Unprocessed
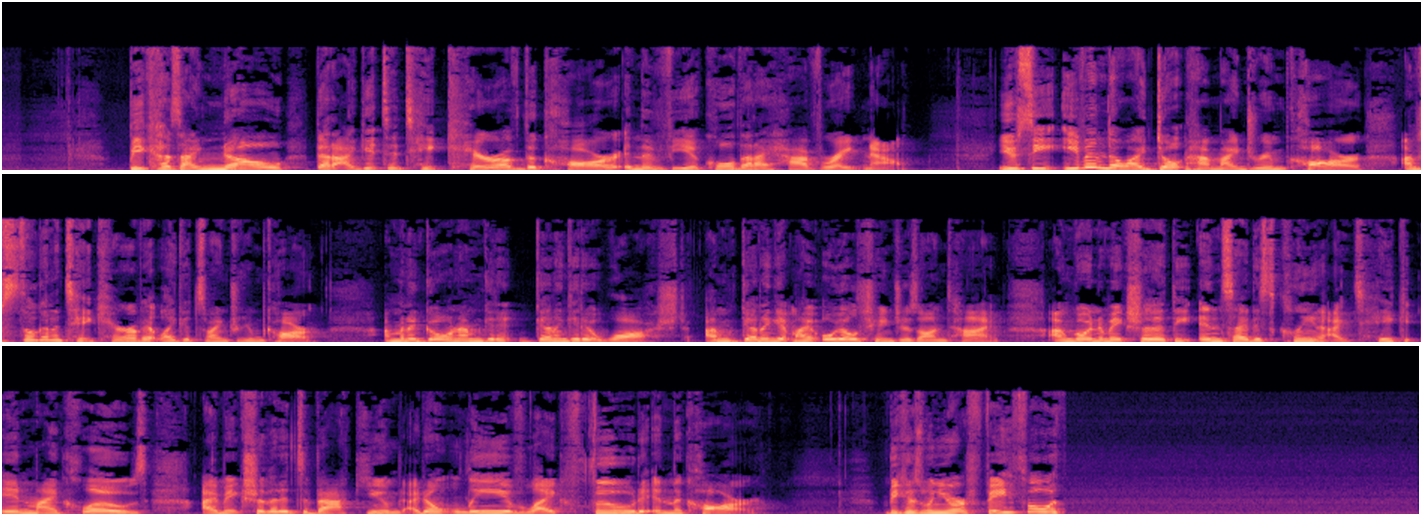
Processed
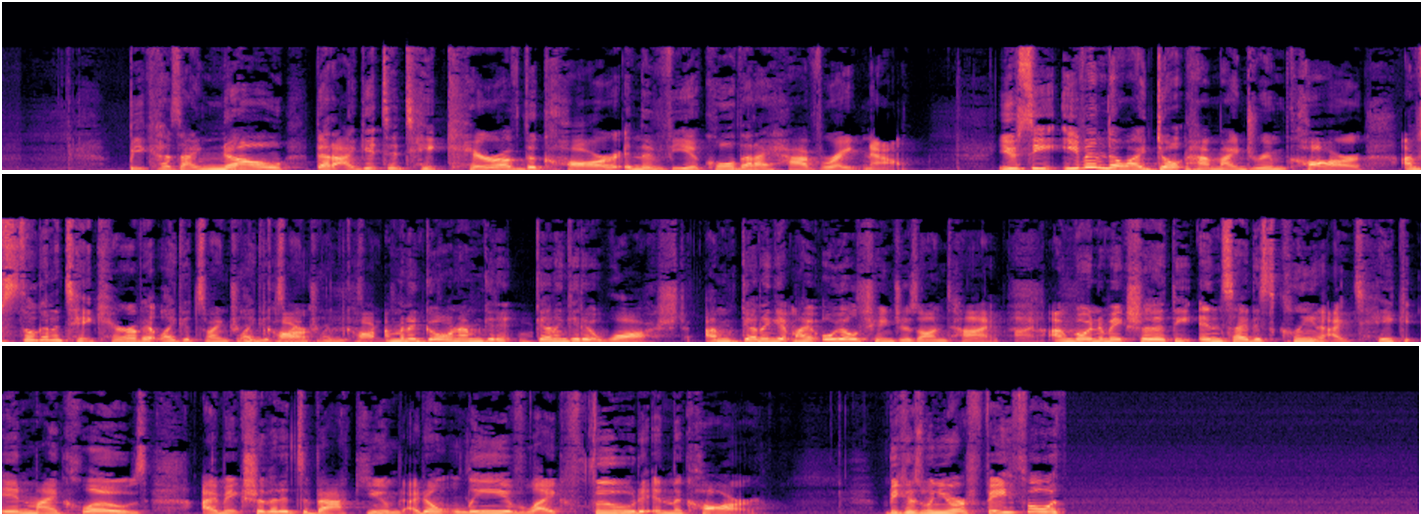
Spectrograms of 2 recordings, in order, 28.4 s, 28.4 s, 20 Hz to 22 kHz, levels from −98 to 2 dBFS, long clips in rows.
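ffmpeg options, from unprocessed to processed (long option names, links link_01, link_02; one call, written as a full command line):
ffmpeg -i in.wav -filter_complex "[0:a]asplit=2[link_01][link_02];[link_02]afade=type=in:start_time=10.5:duration=0.01,afade=type=out:start_time=11.41:duration=0.01,aecho=0:1:530|1060|1590:0.668344|0.133669|0.0267338[link_03];[link_01][link_03]amix=inputs=2:normalize=0,asplit=2[link_04][link_05];[link_05]afade=type=in:start_time=15.91:duration=0.01,afade=type=out:start_time=16.44:duration=0.01,aecho=0:1:310|620:0.334965|0.0502448[link_06];[link_04][link_06]amix=inputs=2:normalize=0,asplit=2[link_07][link_08];[link_07]atrim=end=0.88,asetpts=PTS-STARTPTS,afade=type=out:start_time=0.876:duration=0.004:curve=hsin:silence=0.199526[link_09];[link_08]atrim=start=0.88,asetpts=PTS-STARTPTS,afade=type=in:duration=0.71:silence=0.199526[link_10];[link_09][link_10]concat=n=2:v=0:a=1" out.wav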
